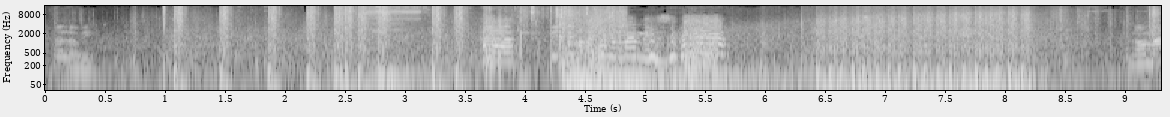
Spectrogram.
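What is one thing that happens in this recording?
Rapid gunfire bursts from a game.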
